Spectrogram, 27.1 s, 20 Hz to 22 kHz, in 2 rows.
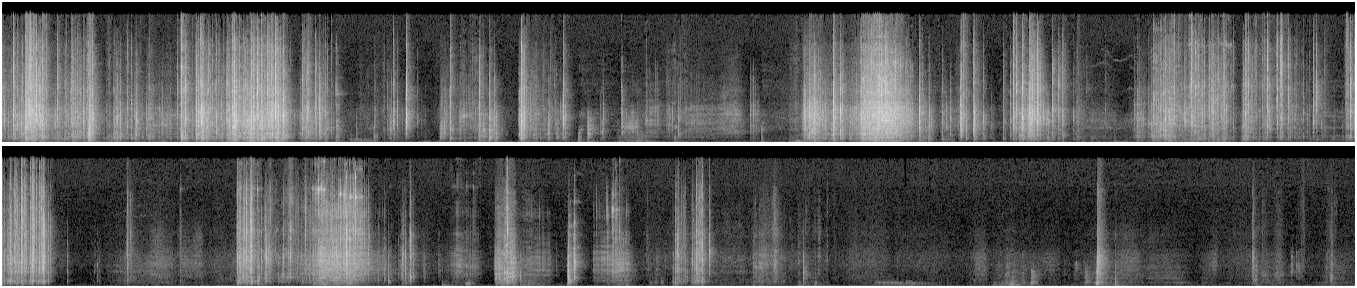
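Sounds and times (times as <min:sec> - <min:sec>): plastic pieces rustling: 0:00.0 - 0:14.2, 0:15.9 - 0:21.3.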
